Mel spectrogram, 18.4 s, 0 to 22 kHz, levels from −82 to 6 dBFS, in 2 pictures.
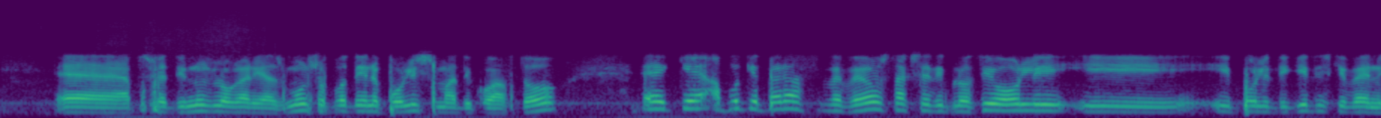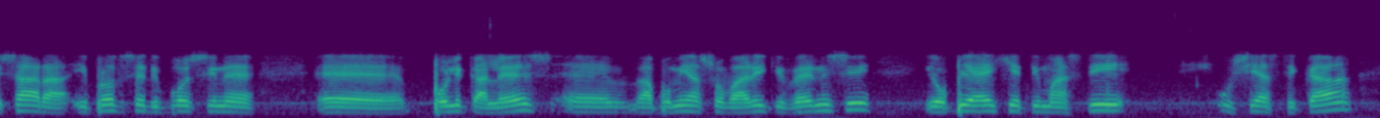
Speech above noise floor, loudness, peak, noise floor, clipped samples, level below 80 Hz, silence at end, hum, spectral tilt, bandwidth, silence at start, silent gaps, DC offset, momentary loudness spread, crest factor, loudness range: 29 dB; -27 LUFS; -10 dBFS; -56 dBFS; under 0.1%; -76 dBFS; 0.2 s; none; -7 dB/octave; 4.5 kHz; 0.35 s; none; under 0.1%; 8 LU; 18 dB; 2 LU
